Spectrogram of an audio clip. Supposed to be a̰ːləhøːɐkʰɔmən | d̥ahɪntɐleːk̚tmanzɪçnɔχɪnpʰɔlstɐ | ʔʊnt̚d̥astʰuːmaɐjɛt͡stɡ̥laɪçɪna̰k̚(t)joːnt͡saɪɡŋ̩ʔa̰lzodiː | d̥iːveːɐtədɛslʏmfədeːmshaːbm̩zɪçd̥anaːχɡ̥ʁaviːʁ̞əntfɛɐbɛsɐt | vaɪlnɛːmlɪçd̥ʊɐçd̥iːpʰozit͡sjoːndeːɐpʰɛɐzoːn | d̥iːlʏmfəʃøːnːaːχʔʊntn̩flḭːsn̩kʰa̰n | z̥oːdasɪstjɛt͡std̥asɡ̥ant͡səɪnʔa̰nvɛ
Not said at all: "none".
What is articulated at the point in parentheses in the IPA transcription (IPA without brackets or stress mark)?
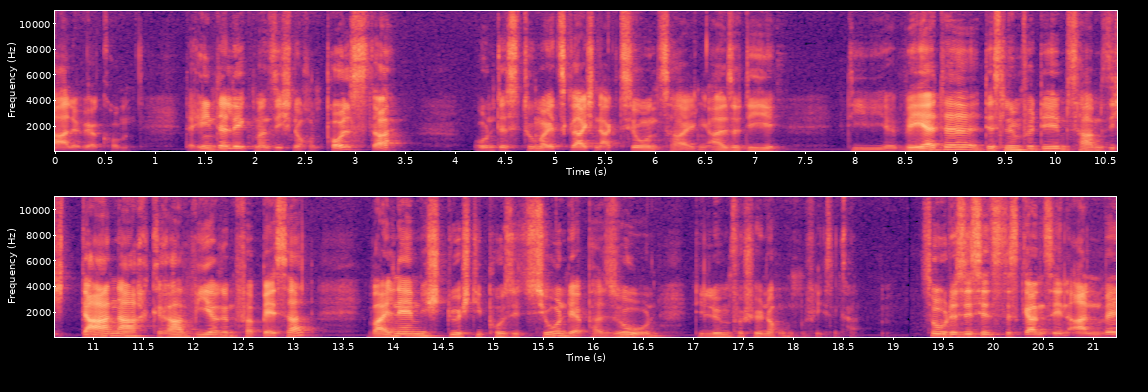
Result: t͡s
